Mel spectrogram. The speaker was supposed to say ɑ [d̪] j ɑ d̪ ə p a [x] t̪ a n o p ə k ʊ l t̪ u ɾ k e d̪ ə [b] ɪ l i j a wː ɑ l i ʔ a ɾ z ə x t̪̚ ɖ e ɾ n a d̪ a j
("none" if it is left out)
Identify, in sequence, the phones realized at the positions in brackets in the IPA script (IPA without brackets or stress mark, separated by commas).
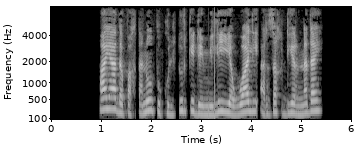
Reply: none, x, m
